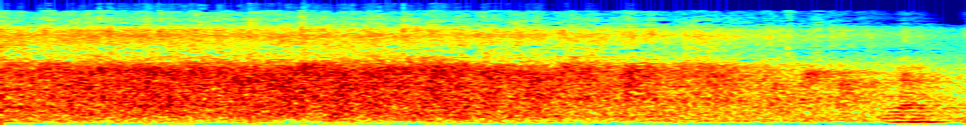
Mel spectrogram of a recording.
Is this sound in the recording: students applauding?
yes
